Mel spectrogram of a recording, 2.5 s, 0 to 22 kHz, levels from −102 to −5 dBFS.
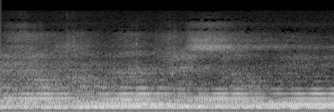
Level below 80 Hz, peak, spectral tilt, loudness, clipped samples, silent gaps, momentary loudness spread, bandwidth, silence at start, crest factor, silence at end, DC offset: -56 dBFS; -12 dBFS; -8 dB/octave; -24 LUFS; under 0.1%; none; 3 LU; 9.8 kHz; 0 s; 12 dB; 0 s; 0.3%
